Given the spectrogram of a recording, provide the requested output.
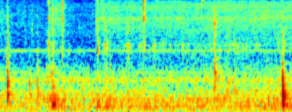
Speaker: do we hear the pump running the pump is running so now since we have the pump running I'm going to crank the engine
